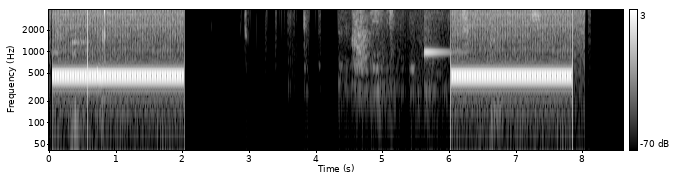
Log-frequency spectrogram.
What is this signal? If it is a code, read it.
Ringback tone (North America), 440 + 480 Hz.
